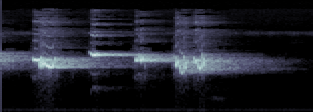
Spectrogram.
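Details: Yellow-vented bulbul lure song meant to agitate untrained young bulbuls: one short, bubbly phrase of liquid whistles, a sharp upward note, then a chattering burst that fades out, with no other sounds.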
